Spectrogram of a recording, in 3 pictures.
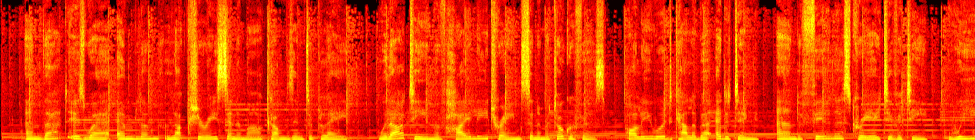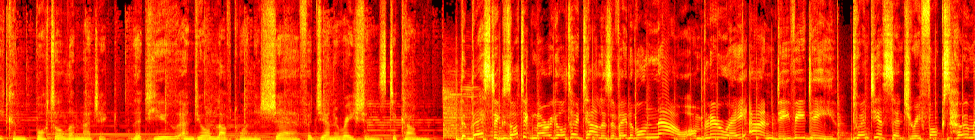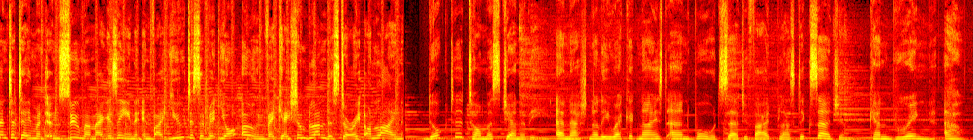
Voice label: COMMERCIAL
